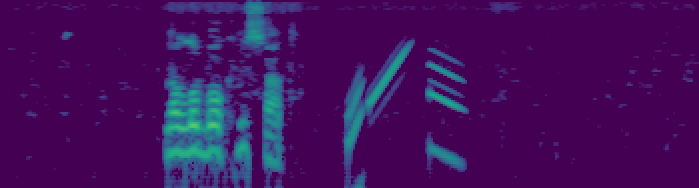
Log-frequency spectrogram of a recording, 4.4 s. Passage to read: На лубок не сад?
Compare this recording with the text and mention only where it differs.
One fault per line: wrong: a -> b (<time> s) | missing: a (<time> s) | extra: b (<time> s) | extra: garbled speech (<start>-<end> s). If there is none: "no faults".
no faults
